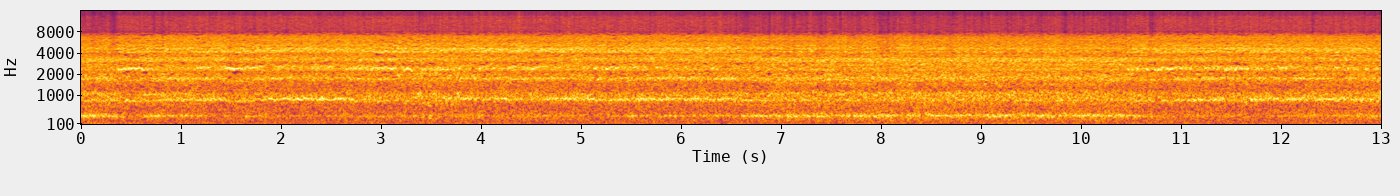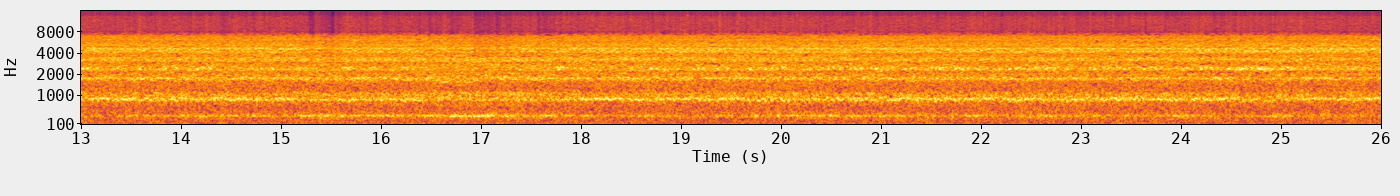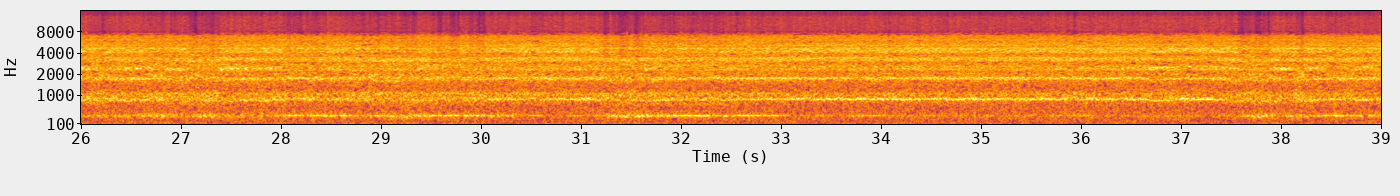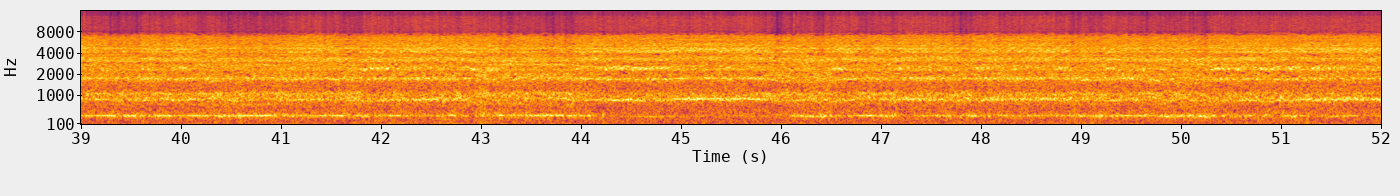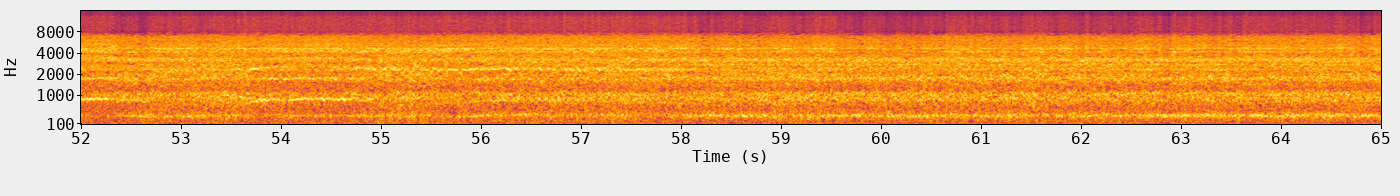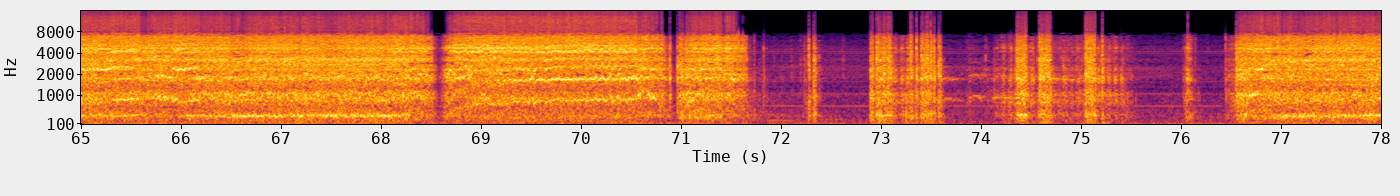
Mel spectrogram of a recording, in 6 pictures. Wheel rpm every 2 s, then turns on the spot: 220, 230, 230, 220, 210, 220, 230, 230, 230, 230, 230, 230, 220, 230, 230, 230, 230, 240, 230, 230, 220, 230, 230, 230, 230, 220, 220, 220, 240, 210, 210, 210, 220, 210, 160, 110, 10, 20, 110.
70-76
